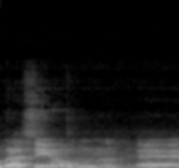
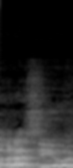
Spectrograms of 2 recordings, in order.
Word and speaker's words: Brasil: A palavra Brasil é bem representativa disso, quer dizer, se fala com som de Z, mas se escreve com S, né?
